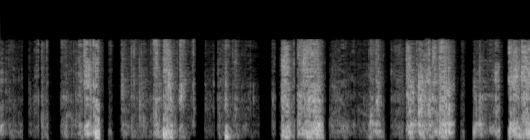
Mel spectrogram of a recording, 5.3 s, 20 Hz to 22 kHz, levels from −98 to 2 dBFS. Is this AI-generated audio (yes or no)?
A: no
